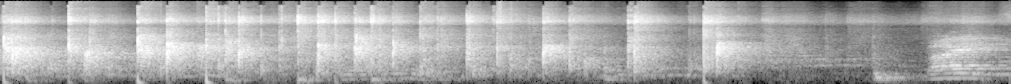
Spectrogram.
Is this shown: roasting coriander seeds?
no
